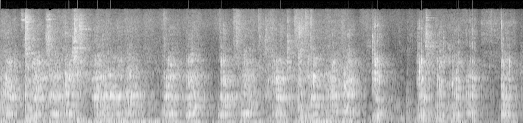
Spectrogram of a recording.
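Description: Pigs squealing and grunting in short, rapid, repeated calls: an upset sow and her piglets, distressed at being separated for handling.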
